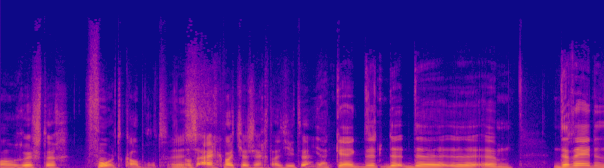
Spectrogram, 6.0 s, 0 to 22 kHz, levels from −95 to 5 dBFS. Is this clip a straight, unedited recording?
yes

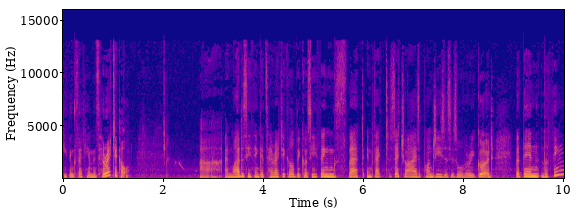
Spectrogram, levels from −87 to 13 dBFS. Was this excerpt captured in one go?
no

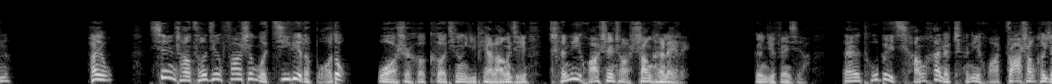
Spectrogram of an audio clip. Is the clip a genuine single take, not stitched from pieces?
yes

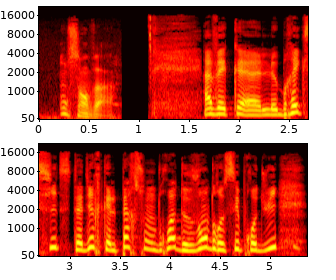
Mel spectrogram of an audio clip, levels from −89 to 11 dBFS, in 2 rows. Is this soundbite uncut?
no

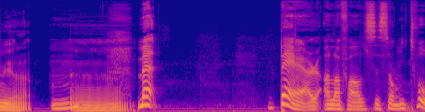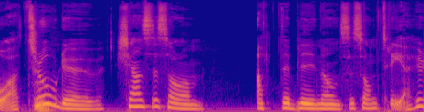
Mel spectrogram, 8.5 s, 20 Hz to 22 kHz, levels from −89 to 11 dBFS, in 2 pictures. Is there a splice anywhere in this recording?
no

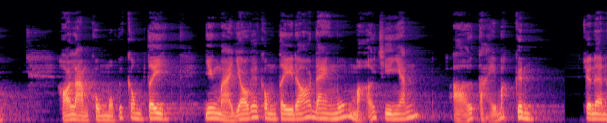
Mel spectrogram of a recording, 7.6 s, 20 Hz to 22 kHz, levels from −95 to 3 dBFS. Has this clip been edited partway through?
no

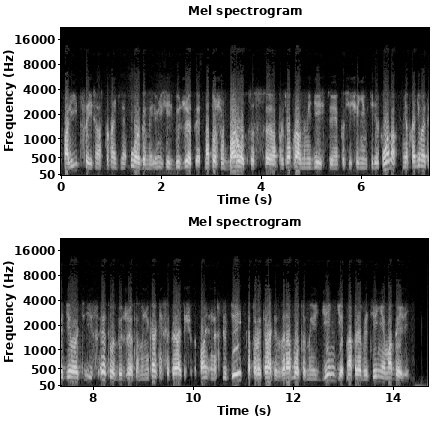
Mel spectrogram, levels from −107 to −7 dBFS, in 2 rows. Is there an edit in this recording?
no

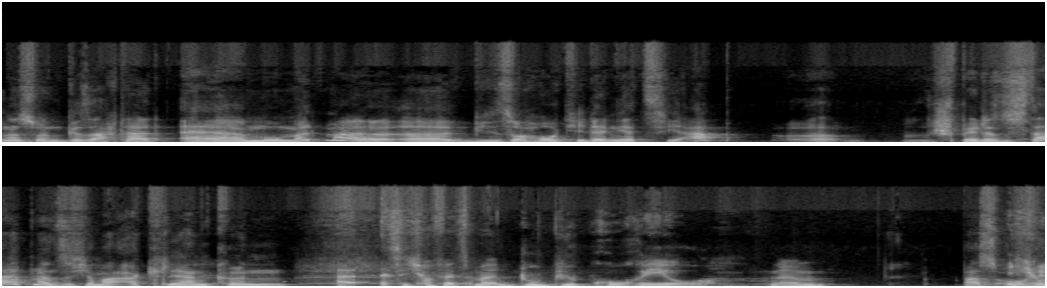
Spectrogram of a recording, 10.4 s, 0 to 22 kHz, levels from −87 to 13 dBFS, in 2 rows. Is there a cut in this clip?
no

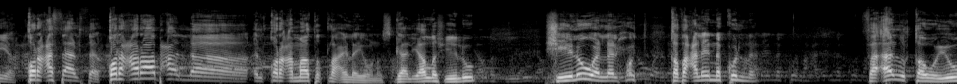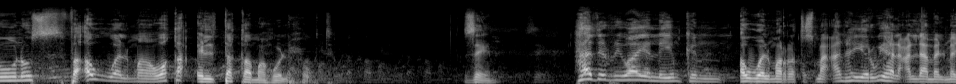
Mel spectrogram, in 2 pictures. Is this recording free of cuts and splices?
yes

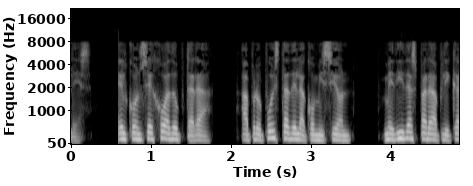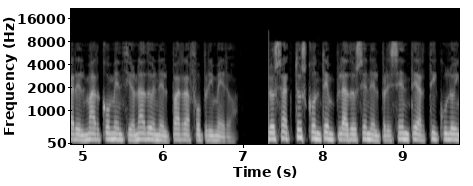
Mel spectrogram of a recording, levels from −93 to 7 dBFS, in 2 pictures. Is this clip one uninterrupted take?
yes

